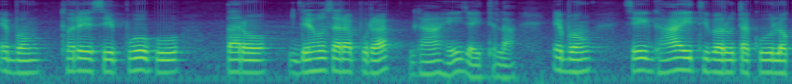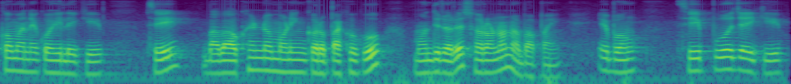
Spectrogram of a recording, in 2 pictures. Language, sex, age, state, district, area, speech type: Odia, male, 18-30, Odisha, Bhadrak, rural, spontaneous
